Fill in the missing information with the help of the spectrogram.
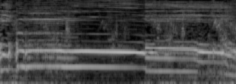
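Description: A rooster crows in two long, sustained harmonic stretches, the second slightly higher and wavering as it trails off, loud and clear with no talking.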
